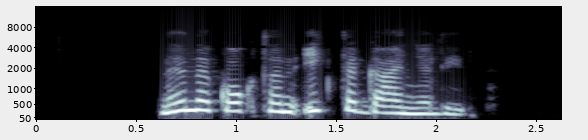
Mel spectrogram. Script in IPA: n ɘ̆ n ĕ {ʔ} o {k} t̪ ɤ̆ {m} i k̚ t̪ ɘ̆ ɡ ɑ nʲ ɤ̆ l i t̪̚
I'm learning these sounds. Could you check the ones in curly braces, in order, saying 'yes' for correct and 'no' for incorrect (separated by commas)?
no, yes, no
